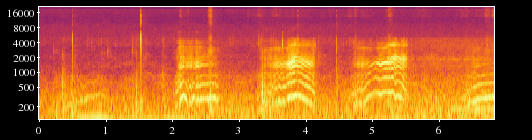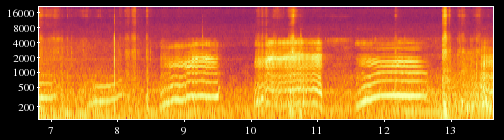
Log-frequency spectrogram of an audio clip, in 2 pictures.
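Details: A hungry kitten watches two cats eating together and meows repeatedly, about eight distinct wails at irregular intervals of one to two seconds, each rising then falling in a rich harmonic arch, with one higher, sharper cry near the end and a low hum behind.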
